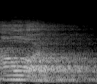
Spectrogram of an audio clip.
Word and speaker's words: hour: And hour. We won't say hour. It is hour. It starts with the O.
